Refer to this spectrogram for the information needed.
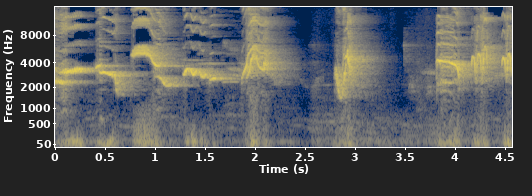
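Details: Lure song of the kacer, or Oriental magpie-robin, meant to start silent birds singing: bold rising and falling whistles and harsh chirps in short phrases, broken by two brief silences.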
